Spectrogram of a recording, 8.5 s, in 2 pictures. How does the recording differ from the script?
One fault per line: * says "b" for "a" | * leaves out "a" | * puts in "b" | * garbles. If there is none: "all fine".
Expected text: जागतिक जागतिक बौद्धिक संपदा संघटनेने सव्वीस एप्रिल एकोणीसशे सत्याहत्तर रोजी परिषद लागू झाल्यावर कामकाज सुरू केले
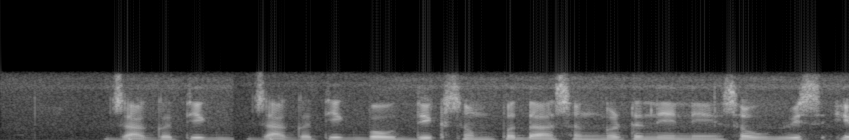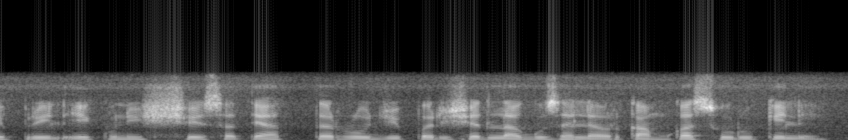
all fine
